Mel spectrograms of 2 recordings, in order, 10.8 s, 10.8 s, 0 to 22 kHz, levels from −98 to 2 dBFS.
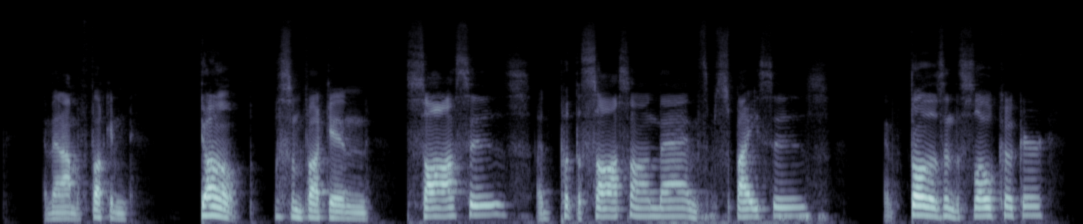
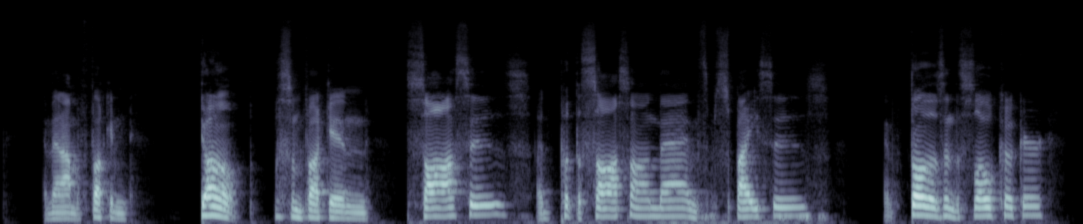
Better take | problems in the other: neither | muffled; very; fading above 3 kHz; the same in both

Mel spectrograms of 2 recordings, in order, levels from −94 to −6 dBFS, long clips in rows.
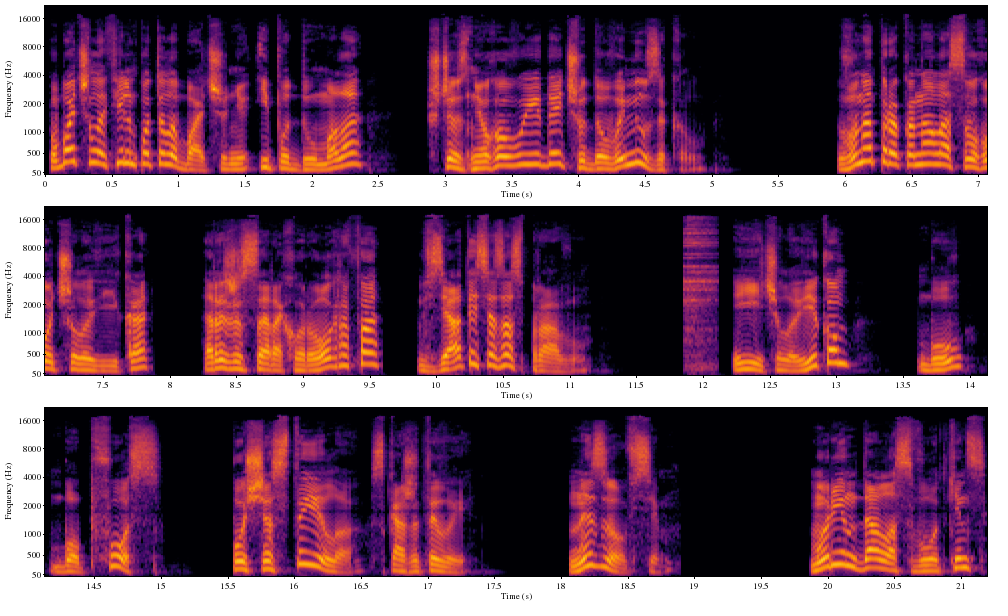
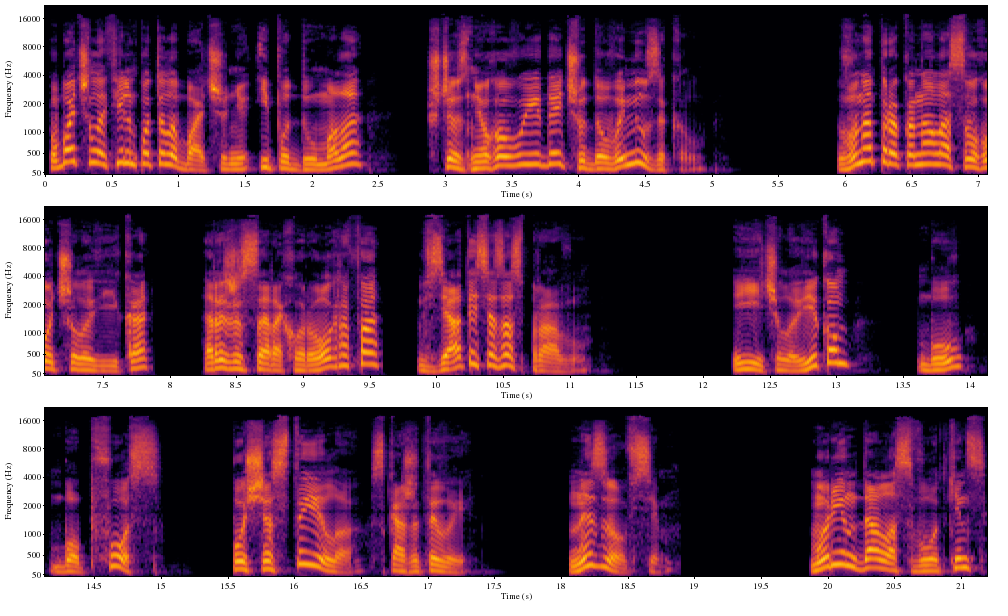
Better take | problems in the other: second | clattering dishes; faint; at 12 s; peak 10 dB below the speech

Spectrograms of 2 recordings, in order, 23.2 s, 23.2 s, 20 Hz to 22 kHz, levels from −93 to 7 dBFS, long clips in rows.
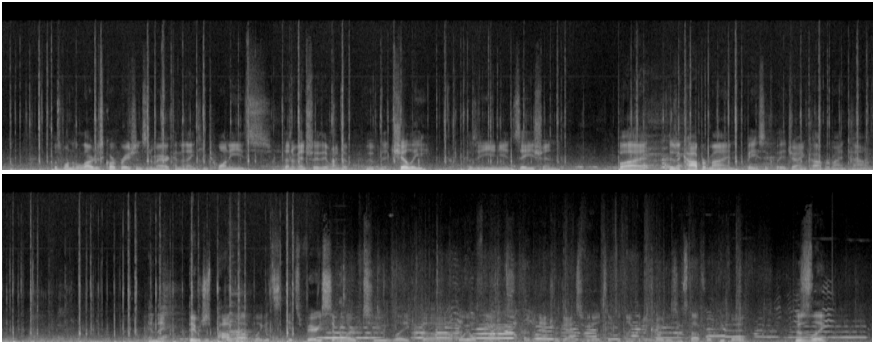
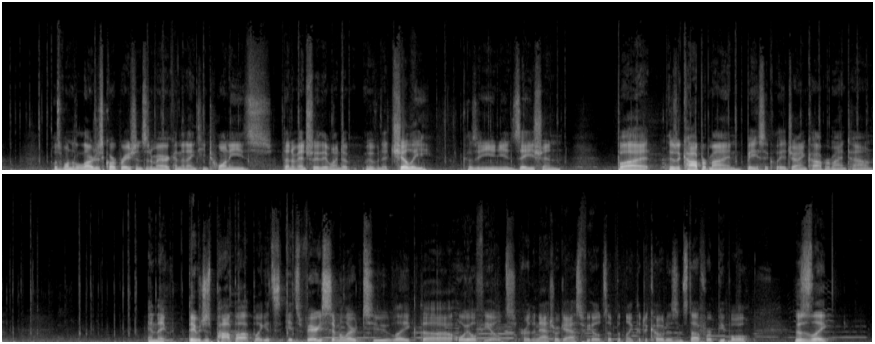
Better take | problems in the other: second | household noises; loud; throughout; 5 dB below the speech; faint in the second

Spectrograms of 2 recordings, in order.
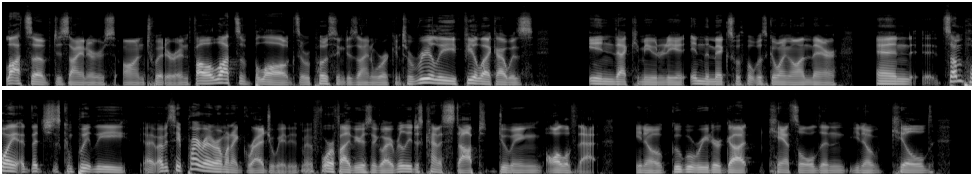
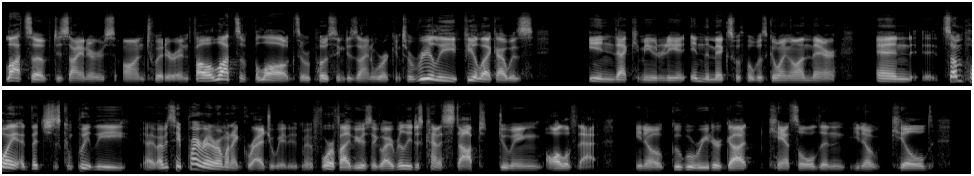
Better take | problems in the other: first | thin; very; fading below 350 Hz

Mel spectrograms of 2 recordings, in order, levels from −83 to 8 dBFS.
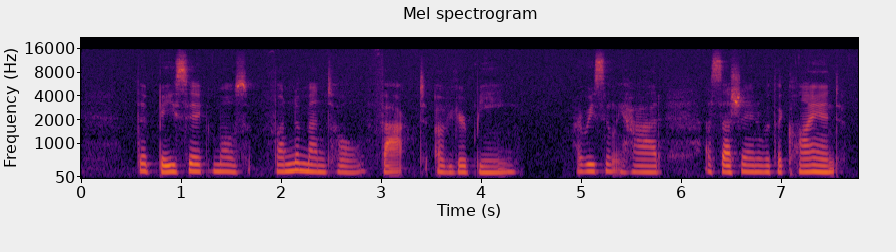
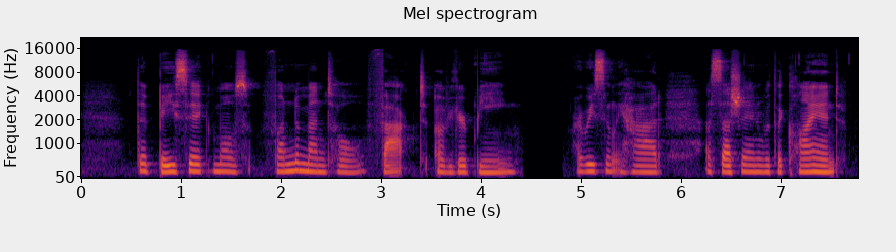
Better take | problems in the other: second | hiss; noticeable; throughout; 20 dB below the speech

